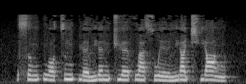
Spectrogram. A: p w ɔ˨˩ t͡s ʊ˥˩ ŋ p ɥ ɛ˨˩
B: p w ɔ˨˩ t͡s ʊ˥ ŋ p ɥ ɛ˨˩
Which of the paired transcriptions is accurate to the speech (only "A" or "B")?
B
